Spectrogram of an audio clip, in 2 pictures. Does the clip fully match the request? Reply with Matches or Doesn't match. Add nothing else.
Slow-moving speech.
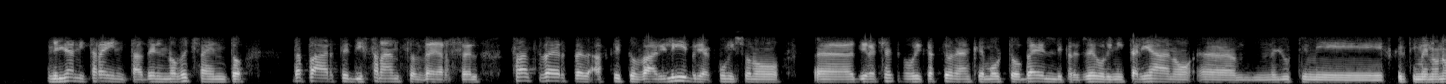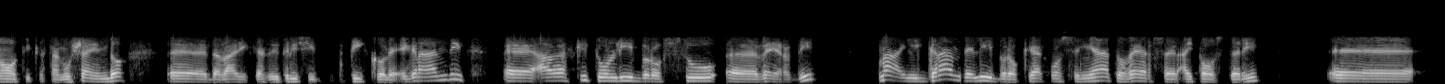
Doesn't match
